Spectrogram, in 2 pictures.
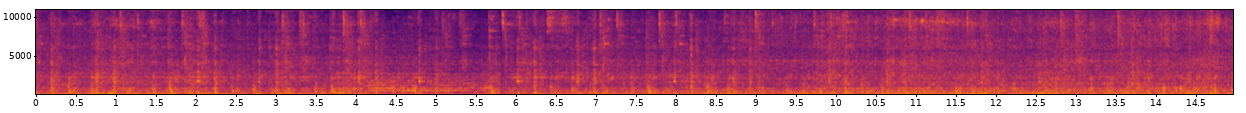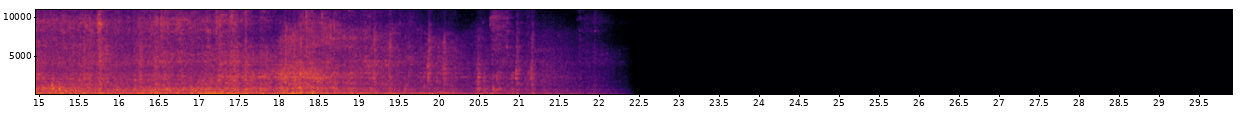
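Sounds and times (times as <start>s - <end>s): train wheels clattering over rail joints: 0.0s - 22.2s.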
